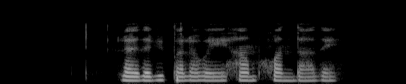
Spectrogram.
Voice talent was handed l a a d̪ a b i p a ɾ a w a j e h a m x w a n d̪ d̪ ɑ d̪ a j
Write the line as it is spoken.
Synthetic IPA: l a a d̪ a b i p a l a w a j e h a m x w a n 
